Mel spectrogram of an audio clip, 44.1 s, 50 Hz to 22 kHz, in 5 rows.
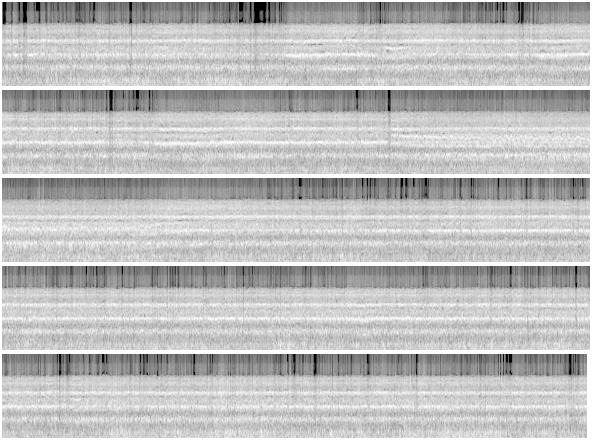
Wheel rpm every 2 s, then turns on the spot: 230, 230, 220, 230, 230, 220, 230, 220, 210, 210, 230, 230, 230, 230, 230, 230, 230, 230, 230, 230, 230, 230.
none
